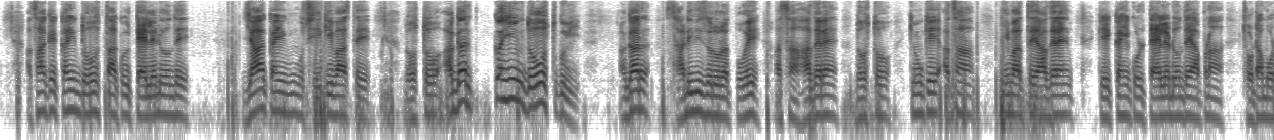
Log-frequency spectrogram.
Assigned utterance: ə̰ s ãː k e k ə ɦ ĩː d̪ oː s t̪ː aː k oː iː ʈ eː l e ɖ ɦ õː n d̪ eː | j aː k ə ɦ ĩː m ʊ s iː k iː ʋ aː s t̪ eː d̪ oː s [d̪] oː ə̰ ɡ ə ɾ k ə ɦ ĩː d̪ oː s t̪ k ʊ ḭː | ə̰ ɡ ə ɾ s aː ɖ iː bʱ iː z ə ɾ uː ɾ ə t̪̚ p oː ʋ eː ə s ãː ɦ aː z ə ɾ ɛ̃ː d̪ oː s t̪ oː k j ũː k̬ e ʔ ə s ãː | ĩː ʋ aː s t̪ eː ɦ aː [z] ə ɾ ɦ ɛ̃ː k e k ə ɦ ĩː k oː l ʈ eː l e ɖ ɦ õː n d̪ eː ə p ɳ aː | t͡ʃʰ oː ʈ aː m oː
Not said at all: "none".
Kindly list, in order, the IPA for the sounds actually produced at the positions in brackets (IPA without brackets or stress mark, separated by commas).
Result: t̪, z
